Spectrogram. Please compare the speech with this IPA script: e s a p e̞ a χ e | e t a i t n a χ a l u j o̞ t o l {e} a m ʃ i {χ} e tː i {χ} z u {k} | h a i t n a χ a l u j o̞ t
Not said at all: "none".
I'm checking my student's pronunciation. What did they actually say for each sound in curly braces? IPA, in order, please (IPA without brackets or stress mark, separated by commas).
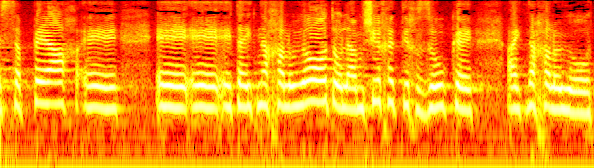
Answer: e, χ, χ, k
